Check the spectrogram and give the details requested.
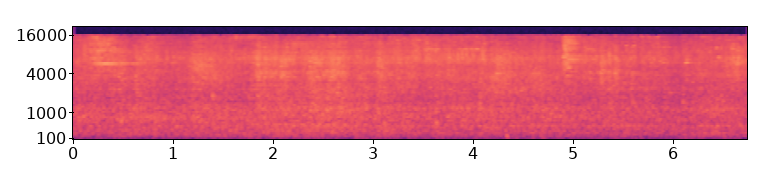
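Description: Freight train of tank cars rolling past at a steady speed: a continuous rumble of steel wheels on the rails.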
